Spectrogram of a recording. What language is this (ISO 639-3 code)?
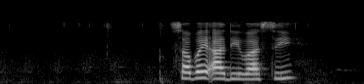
nep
